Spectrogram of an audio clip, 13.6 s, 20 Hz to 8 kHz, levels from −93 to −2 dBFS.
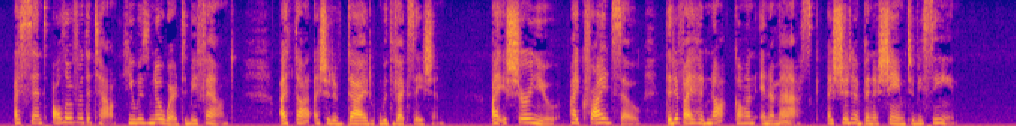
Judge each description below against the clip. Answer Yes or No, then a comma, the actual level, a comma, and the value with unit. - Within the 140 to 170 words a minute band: No, average, 190 wpm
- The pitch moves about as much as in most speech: Yes, average, 3.8 semitones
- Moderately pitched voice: No, high, 225 Hz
